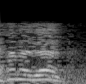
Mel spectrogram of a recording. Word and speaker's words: همذان: همذان، مدينة من المدن اسمها همذان بالميم المفتوحة والذال المعجمة.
